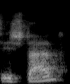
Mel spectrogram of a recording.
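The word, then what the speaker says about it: Ystad: down to visit that party I think it's ishtad and yes yes that's right I was so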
